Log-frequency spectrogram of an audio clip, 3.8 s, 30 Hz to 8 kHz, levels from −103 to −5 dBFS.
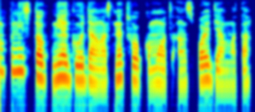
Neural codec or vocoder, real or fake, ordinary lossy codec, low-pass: none; real; none; 7.2 kHz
